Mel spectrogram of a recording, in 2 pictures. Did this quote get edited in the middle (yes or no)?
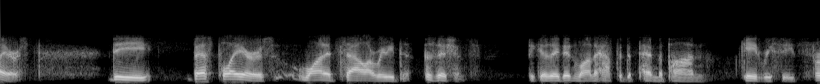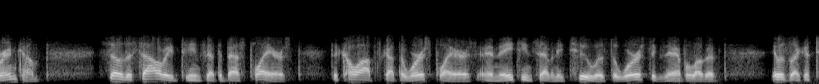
yes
